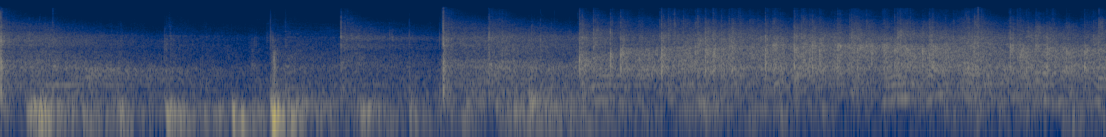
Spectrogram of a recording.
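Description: Badminton rally: thuds of feet on the hall floor and a few sharp shuttlecock hits, the loudest about two seconds in. Then spectators applaud from about four seconds in to the end.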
